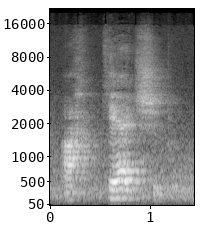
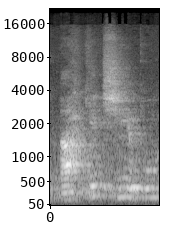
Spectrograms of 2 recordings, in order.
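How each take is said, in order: First: The stress falls on the third-to-last syllable. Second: The stress falls on the second-to-last syllable. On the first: The speaker calls it right. "Arquétipo é proparoxítona" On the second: The speaker calls it wrong. "Pronúncias erradas. A galera pronuncia"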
